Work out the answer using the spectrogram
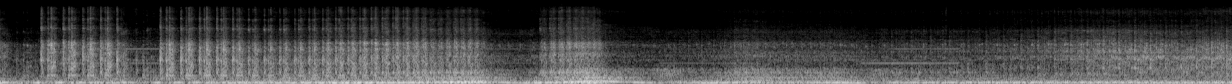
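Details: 2003 Ford F350 7.3 Powerstroke diesel, lopey uneven idle surging every few seconds, hard/no start, shaking under power until warm; buzz test showed only 3 of 8 injectors healthy; corroded injector driver module (IDM) was the cause.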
